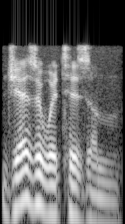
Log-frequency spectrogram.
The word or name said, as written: jesuitism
